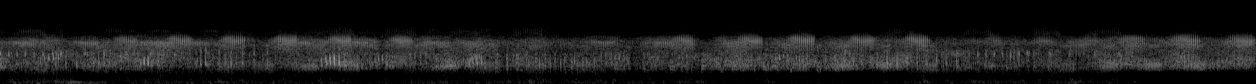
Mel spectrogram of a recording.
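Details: Nighttime-style frog chorus in lotus rice paddies, Echizen City, Fukui, Japan, June 2021; dense pulsing croaks, over a hundred per minute, with many frogs overlapping and occasional louder individual calls rising above the mass.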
